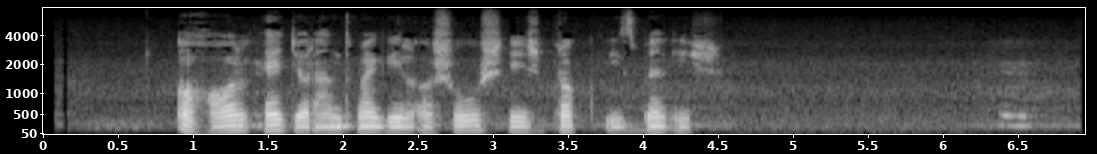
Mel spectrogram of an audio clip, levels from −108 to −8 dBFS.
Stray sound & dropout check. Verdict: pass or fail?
pass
